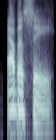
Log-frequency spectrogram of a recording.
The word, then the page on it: abbacy: American English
